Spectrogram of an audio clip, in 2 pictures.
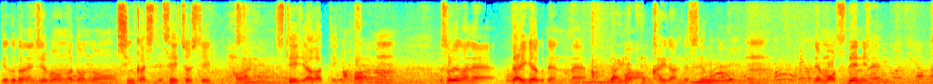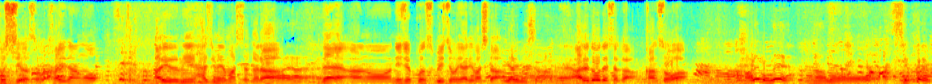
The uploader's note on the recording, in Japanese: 今回は岡山駅前のイオンのスタバにて。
